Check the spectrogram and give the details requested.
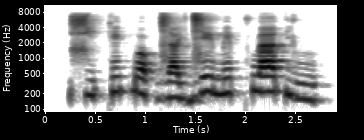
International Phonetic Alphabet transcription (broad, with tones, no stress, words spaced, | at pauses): ɕi˨ʔkẽ˦k̚bɔ˨p̚ d͡za˨˩jd͡ze˥˧mẽ˦p̚t̪ʰwa˦ t̪ju˨˩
